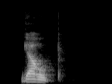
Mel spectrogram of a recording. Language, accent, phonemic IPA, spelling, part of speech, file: French, France, /ɡa.ʁup/, garoupe, noun, LL-Q150 (fra)-garoupe.wav
- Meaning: 1. spurge olive (Cneorum tricoccon) 2. a type of daphne (Daphne gnidium)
